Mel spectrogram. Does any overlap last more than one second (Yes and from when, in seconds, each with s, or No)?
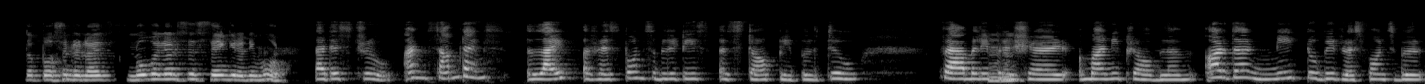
No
